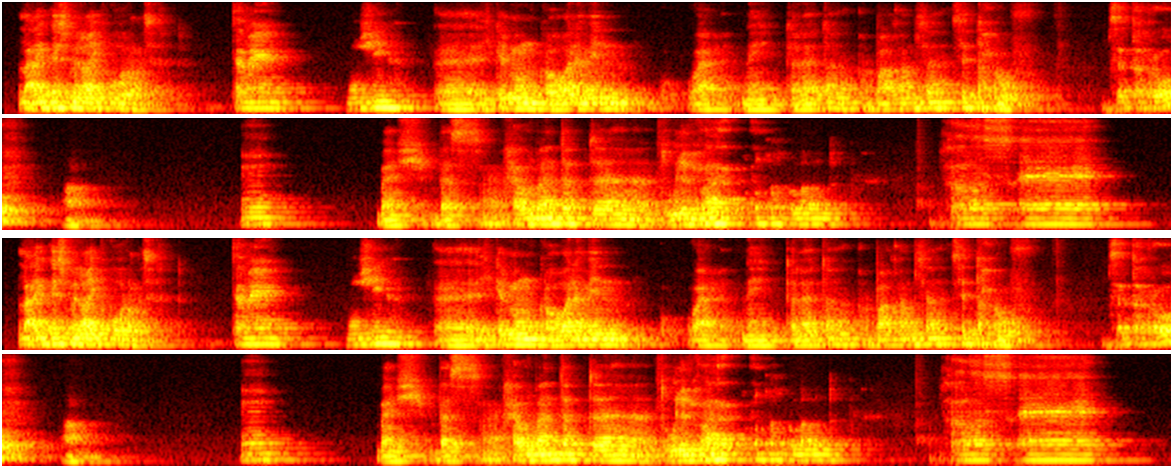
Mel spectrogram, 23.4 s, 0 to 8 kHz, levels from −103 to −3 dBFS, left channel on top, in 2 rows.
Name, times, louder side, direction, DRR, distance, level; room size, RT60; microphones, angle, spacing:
voice 1, 0.2-1.6 3.4-4.0 4.3-6.3 6.9-10.3 12.3-12.5 15.4-18.9 19.4-19.9, equal, 55° right, -2 dB, 1.2 m, -27 dB
voice 2, 2.3-2.7 11.1-11.8 14.1-14.3 18.7-18.9 21.1-22.5, equal, 15° right, -6 dB, 1.5 m, -30 dB
4.3 x 2.7 x 4.1 m, 0.81 s
head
